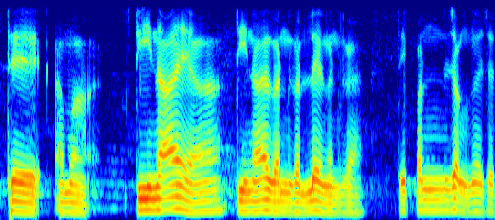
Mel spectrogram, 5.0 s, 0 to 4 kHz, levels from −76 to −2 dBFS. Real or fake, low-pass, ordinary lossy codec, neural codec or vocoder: real; 3.6 kHz; Opus, 64 kbps; none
